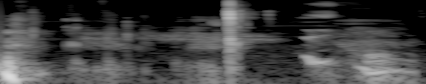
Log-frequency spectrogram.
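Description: A pause in close-miked talk: one sharp mouth click about a second in, then faint short mouth and breath sounds near the end.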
